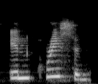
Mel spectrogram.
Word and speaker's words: increased: The company's profit increased. Nah, itu enggak increased. Increased. No, karena e-nya tidak diucapkan. Dan ini karena s karena s is voiceless. D-nya itu diucapkannya dengan t increased.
